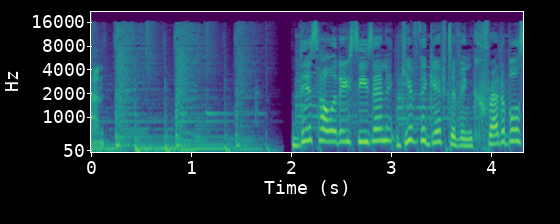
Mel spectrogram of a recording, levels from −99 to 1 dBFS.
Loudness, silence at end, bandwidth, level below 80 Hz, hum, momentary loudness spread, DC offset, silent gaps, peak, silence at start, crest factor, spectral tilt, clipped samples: -23 LUFS; 0 s; 17 kHz; -44 dBFS; none; 16 LU; under 0.1%; 1.93-1.99 s; -6 dBFS; 0 s; 18 dB; -4.5 dB/octave; under 0.1%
